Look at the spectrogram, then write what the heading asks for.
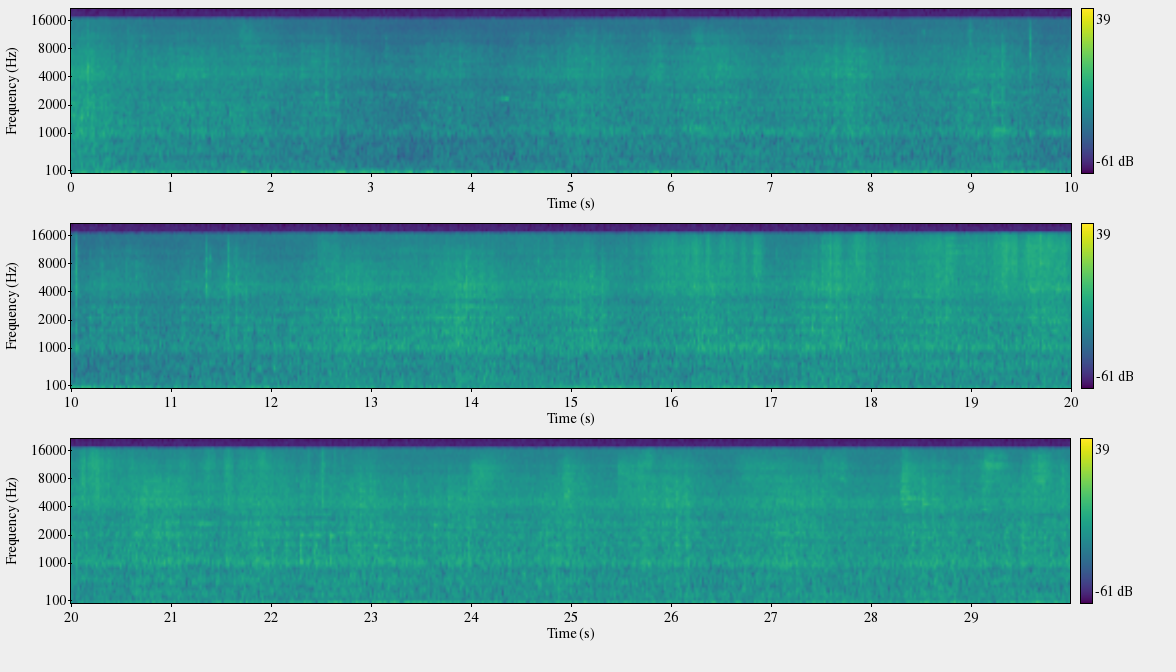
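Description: Freight train cars rolling past: a steady wheel-on-rail rumble with clickety-clack as the wheels cross rail joints, rising and falling in waves as the cars go by.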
